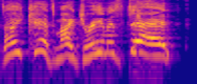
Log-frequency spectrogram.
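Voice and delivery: mock yelling, very high and shrill. Retelling a scene where a character yells at kids: imitating someone yelling. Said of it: "he starts yelling at the kids".

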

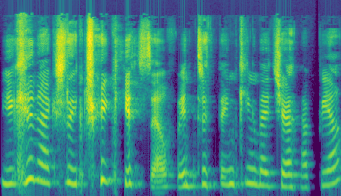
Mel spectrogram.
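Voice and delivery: high voice, words broken up by laughter. Recording a podcast alone, the speaker can't stop laughing: laughing while talking. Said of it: "Now I can't stop".

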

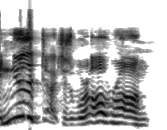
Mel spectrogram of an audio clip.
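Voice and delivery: very high, exclaiming cry. He speaks to the figure, crying out. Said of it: "he cried".

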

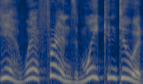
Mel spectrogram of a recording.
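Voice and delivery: sweet, cute, very high-pitched cartoon hero voice. Retelling how he sounds doing his Yugi voice, cute Yugi voice. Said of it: "his Yugi voice is so cute".

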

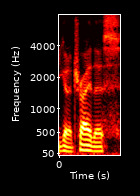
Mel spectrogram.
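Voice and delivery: normal talking voice

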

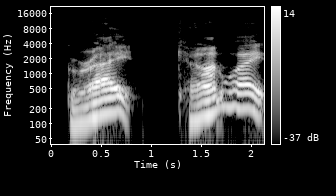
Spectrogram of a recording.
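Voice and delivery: sarcastic, mock-enthusiastic, fake excitement. Replying after being told to listen to the record soon, sarcastic. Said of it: "I don't know why I'm being sarcastic there".

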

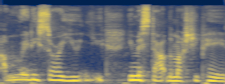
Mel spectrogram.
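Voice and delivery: ordinary talk

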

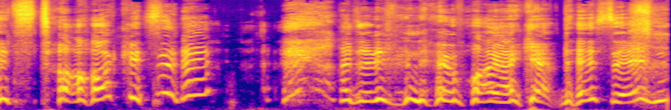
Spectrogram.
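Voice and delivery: high, loud laughing fit.

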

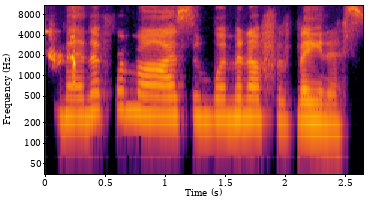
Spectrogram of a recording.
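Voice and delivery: put-on Southern-accented delivery. Quoting a character from Clueless who reads a book: imitating a Southern accent. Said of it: "you're giving, like, a Southern accent".

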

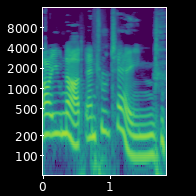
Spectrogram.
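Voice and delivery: robotic computer voice. Suggesting a cheap voice cast to save budget, doing a computerized voice. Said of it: "we could just use computerized voice".

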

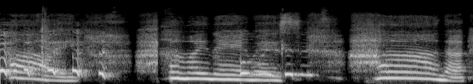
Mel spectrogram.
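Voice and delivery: put-on sexy, breathy voice. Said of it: "with this kind of sexy breath".

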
